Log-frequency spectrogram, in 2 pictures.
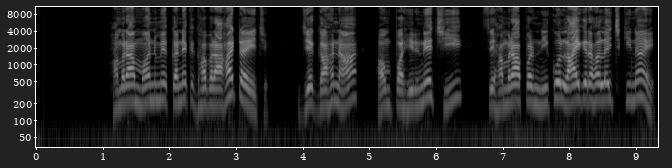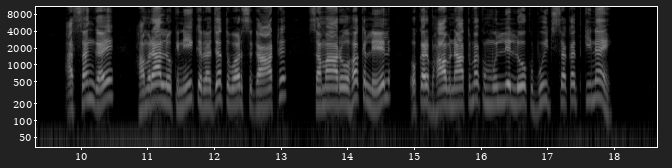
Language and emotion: Maithili, fearful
